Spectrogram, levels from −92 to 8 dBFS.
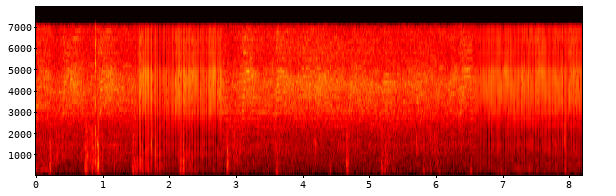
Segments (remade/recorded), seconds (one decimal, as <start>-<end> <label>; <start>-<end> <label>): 0.0-1.5 recorded; 1.5-2.8 remade; 2.8-6.6 recorded; 6.6-8.2 remade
